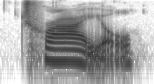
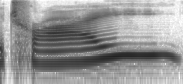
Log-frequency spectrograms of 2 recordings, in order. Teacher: because your tongue is going up really high, trial, it kind of slides down and makes a Y.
